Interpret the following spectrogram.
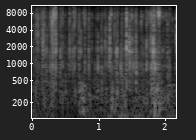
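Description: Foil blind bag crinkling as hands open it and pull out the figure inside: a rapid, dense run of crackles.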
